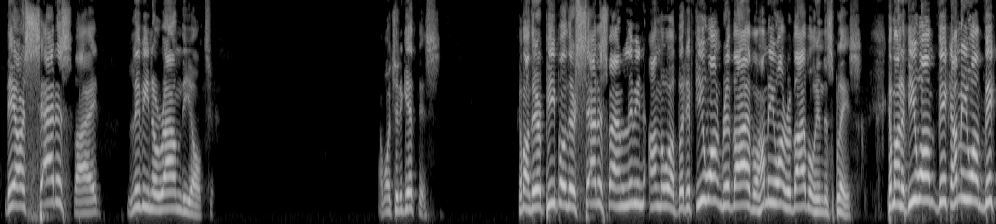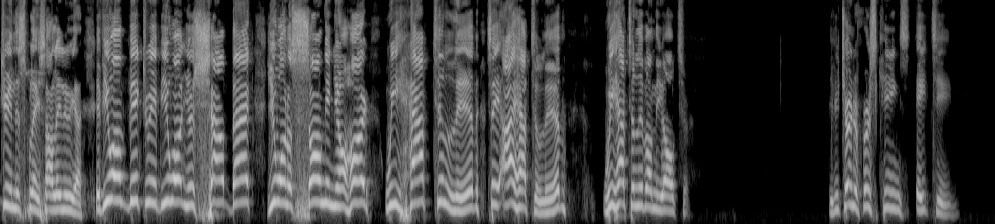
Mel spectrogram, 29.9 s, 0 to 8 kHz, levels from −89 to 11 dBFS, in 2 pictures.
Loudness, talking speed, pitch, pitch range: -17 LUFS, 185 wpm, 240 Hz, 195-280 Hz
